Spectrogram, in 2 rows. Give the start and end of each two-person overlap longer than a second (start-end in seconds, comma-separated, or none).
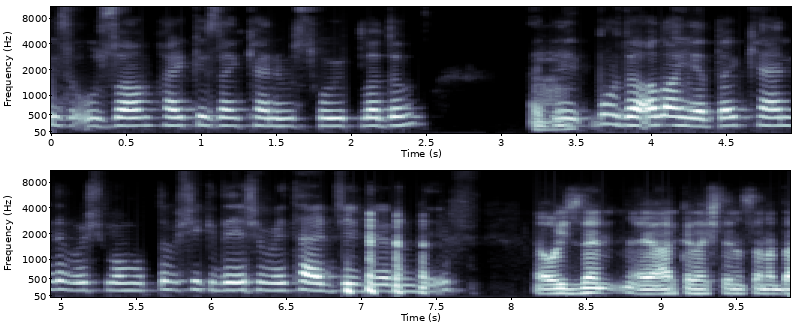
none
